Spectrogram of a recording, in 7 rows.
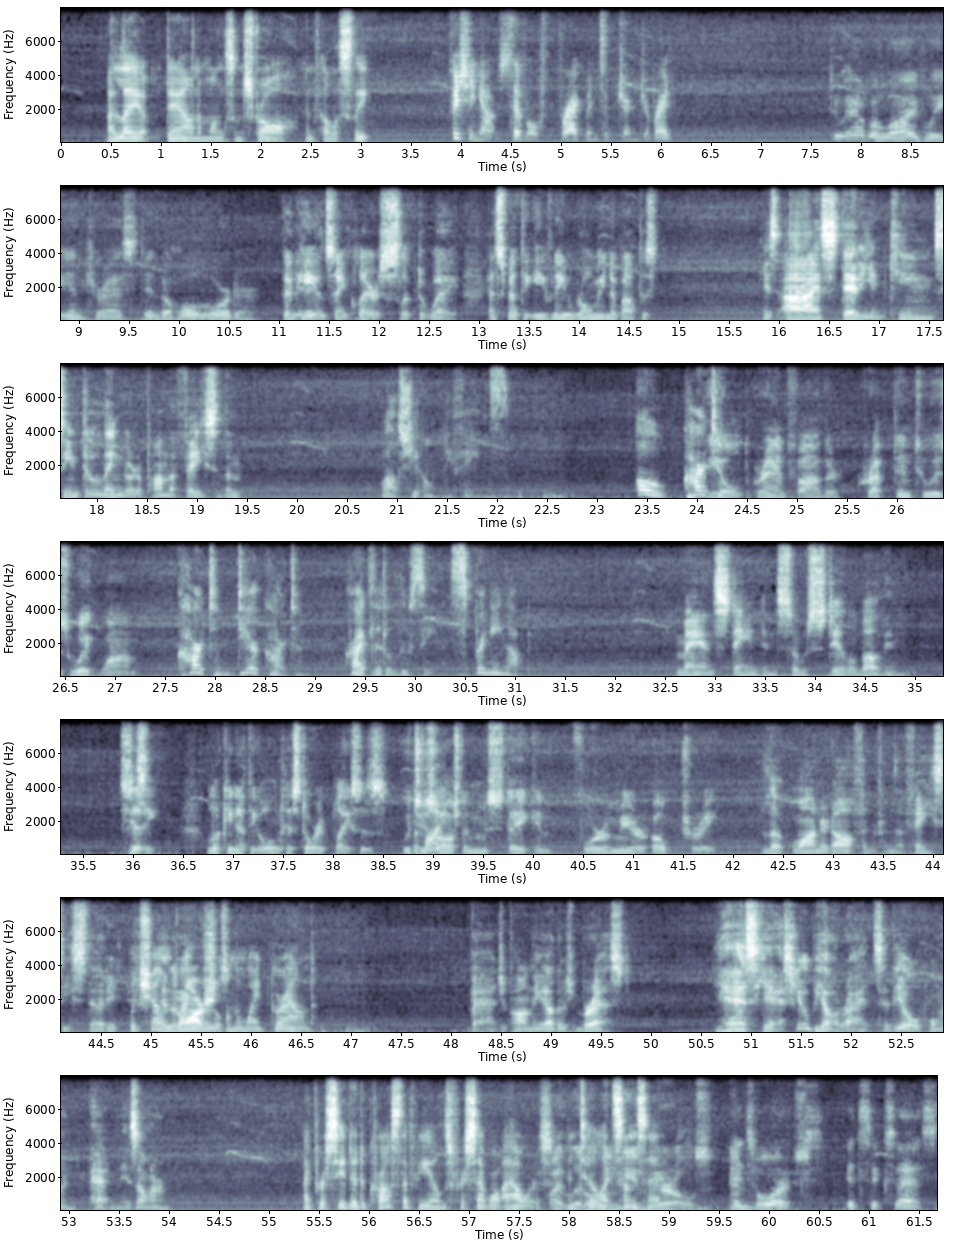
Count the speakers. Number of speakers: seven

